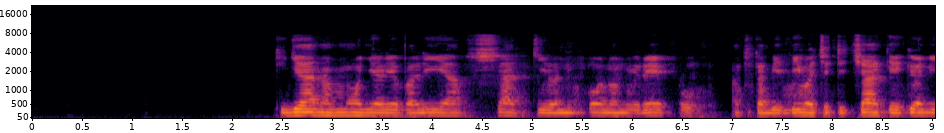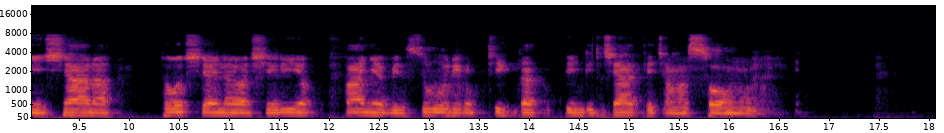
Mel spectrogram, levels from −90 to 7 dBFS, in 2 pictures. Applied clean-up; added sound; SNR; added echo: neural mask model DeepFilterNet 3.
